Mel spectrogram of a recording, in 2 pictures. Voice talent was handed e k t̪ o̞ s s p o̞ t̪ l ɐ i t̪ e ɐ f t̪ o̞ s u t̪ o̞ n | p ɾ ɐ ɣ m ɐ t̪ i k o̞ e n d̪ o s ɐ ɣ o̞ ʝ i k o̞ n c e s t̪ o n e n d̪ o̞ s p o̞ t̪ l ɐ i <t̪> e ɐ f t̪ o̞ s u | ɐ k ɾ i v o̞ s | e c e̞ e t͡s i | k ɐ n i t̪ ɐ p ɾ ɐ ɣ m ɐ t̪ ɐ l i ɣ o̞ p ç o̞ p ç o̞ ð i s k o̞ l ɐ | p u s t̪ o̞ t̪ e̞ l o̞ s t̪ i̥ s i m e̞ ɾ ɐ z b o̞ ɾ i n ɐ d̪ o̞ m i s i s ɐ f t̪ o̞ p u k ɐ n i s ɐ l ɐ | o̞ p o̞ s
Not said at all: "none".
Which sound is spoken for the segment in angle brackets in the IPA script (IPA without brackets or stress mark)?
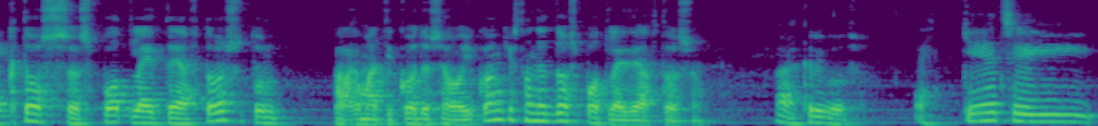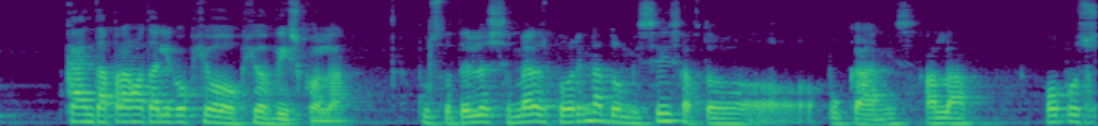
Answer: t̪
